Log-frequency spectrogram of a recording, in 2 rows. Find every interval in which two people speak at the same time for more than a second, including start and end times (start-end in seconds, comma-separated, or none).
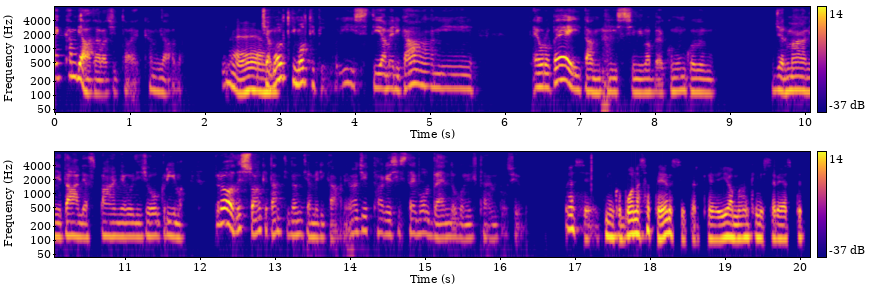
none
